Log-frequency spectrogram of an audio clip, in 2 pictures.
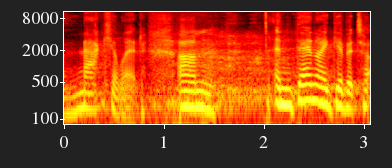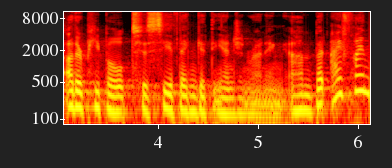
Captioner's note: laughter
